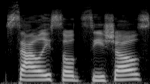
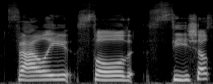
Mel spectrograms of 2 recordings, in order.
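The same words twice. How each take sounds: First: Said in the usual way. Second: "Sally sold seashells" through clenched molars, slow; teeth clenched S. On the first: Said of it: "I would go from saying". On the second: Shown as a demonstration. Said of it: "more painful to do it like that".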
